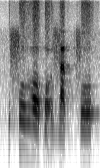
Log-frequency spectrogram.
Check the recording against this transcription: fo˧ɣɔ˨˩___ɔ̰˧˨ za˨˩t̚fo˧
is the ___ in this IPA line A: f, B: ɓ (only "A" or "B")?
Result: B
